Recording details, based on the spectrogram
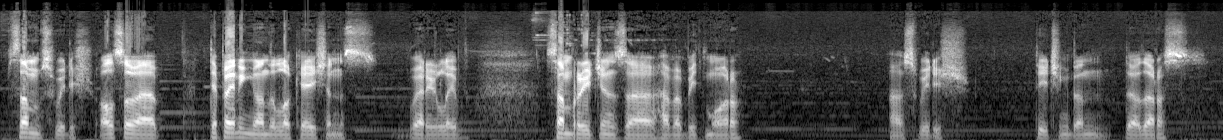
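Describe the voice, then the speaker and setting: A young Finnish-accented man talks through a strategy game on a live stream, relaxed and chatty with plenty of fillers. His voice sits low yet sounds bright and forceful. Quiet music plays underneath. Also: normal speed. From Finland. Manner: relaxed and chatty, many fillers, laughs often. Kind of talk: let's play commentary while reading chat.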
